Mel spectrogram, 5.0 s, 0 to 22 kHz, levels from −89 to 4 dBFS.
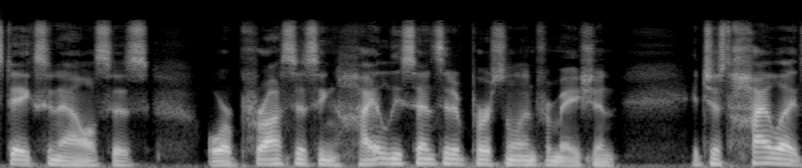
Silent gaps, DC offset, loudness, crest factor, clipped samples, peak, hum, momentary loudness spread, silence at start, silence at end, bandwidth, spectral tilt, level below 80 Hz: none; under 0.1%; -22 LUFS; 18 dB; under 0.1%; -4 dBFS; none; 7 LU; 0 s; 0 s; 13.5 kHz; -5 dB/octave; -40 dBFS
